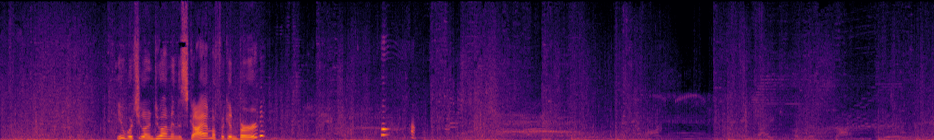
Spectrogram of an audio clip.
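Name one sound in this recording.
Fighting game characters' spell blasts and weapon hits crackle and burst.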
